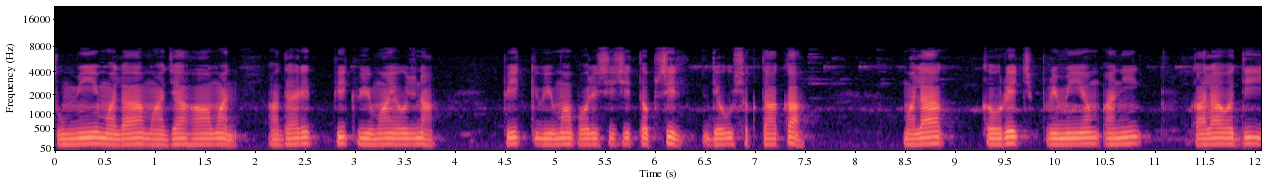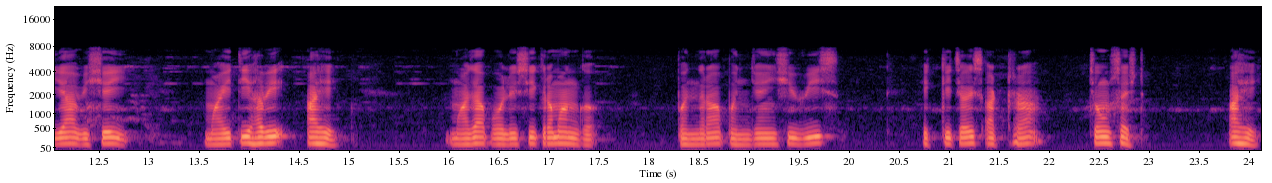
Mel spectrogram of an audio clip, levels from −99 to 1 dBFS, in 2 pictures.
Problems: none marked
